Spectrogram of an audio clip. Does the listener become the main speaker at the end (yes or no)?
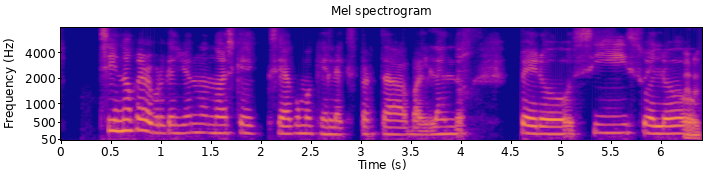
no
